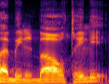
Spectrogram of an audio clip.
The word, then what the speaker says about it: بالباطل: با رو یعنی الف رو غلیظ تلفظ نمیکنیم، چون با از حروف استفهام است، از حروف ترقیق است، نازک تلفظ میشه و الف هم تابع باست.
